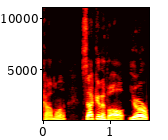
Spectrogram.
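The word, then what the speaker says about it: Kamala: uh first of all commala Harris's name is pronounced kamla second of all you're right uh Donald Trump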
